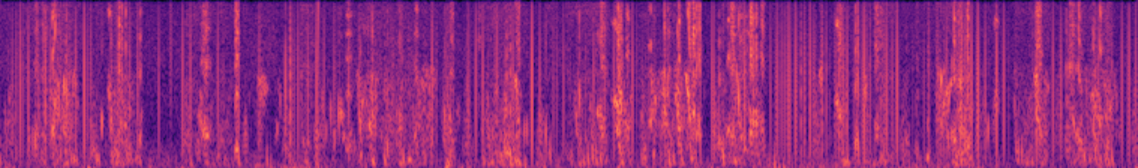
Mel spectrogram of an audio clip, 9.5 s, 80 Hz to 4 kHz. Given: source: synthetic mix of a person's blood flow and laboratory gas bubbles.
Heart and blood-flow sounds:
Doppler ultrasound of blood flow; subclavian vein
0.00-0.09 s: bubbles
0.21-0.69 s: bubbles
0.74-1.21 s: bubbles
1.53-2.09 s: bubbles
2.12-2.25 s: bubbles
2.29-2.35 s: bubbles
2.50-3.25 s: bubbles
3.29-3.85 s: bubbles
3.97-4.43 s: bubbles
4.53-4.62 s: bubbles
4.72-5.29 s: bubbles
5.32-5.88 s: bubbles
5.98-6.42 s: bubbles
6.83-6.87 s: bubbles
6.95-7.59 s: bubbles
7.63-8.15 s: bubbles
8.21-8.34 s: bubbles
8.44-8.76 s: bubbles
8.87-9.34 s: bubbles
From the record:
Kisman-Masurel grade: 342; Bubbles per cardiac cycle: rolling drumbeat, 9 or more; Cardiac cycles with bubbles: 100%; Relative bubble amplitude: moderate (0.250 to 0.450); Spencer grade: 3 (all of the cardiac periods contain showers or single bubble signals, but not dominating or overriding the cardiac motion signals); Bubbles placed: anywhere in the cardiac cycle

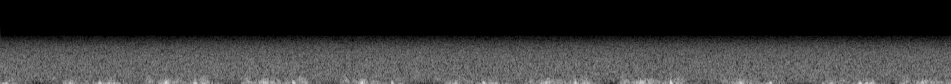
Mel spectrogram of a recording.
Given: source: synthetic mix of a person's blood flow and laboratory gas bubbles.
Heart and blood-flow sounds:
Doppler ultrasound of blood flow; precordium
no bubbles
From the record:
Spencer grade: 0 (complete lack of bubble signals)

